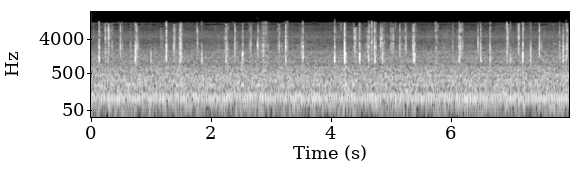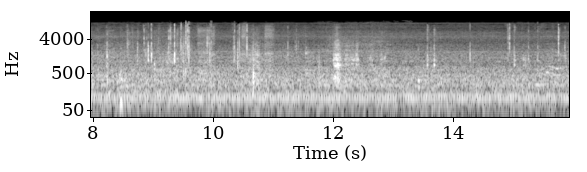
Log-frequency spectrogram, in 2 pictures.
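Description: A handheld game plays quick clicking sound effects.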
